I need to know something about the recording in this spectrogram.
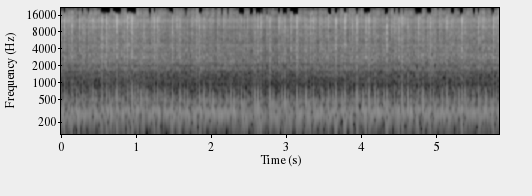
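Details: Neo-tec NH872 chainsaw (372XP clone) with a big bore kit, on a cold start during its second heat cycle. A steady, crisp two-stroke buzz holds an even pitch without stumbles or misses, sounding awesome and strong.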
